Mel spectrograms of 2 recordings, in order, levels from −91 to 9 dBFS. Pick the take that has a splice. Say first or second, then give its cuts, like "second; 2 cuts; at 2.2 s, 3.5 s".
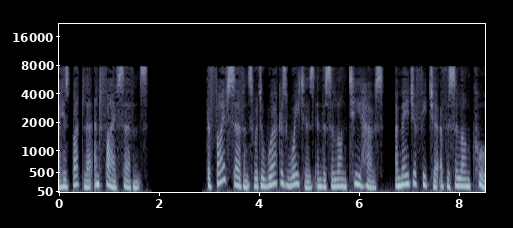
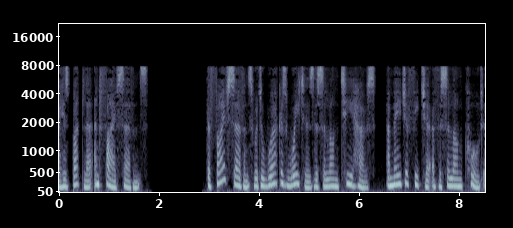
second; 1 cut; at 5.1 s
